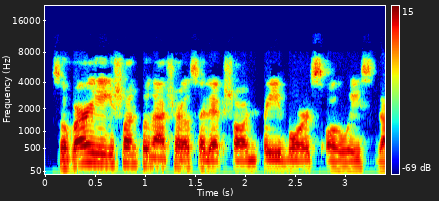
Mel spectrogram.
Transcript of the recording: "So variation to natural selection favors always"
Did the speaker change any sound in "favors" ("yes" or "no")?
yes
